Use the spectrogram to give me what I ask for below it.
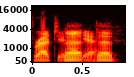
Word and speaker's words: Rathjen: I heard the pronunciation on on the classic. Yeah. Yeah, it's Rathjen.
